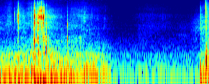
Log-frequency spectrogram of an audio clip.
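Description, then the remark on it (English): Crisp, crackly paper rustling in a few short bursts, loudest near the start, then a quiet lull before one more brief rustle at the end. “Can hear all my papers whistling.”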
